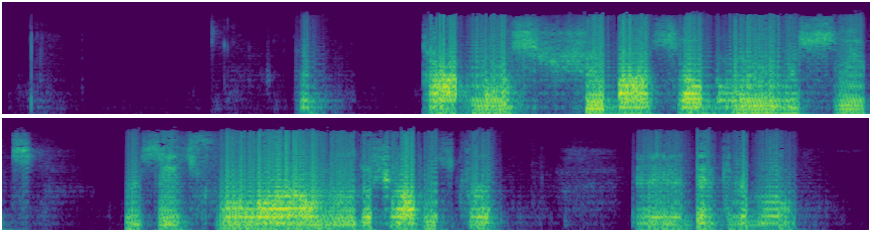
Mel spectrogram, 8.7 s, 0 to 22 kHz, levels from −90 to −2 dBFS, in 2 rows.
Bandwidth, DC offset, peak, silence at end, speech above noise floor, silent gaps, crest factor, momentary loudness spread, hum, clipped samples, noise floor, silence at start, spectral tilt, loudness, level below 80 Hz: 15 kHz; under 0.1%; 0 dBFS; 0.35 s; 66 dB; none; 18 dB; 17 LU; none; under 0.1%; -83 dBFS; 1.5 s; -4 dB/octave; -17 LUFS; -34 dBFS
